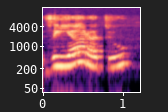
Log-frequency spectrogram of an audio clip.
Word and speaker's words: زيارة: Okay, ziyaratu means a visit, and this last letter is ta actually, but this is how we write it when it is final and when it is not linked to the preceding letter, which is ra,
